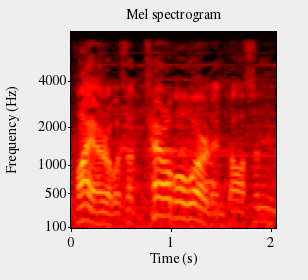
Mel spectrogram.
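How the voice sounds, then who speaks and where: A man narrating an old-time radio adventure in a dramatic, measured storytelling style. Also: a little high, animated. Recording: dull, noisy vintage radio recording.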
